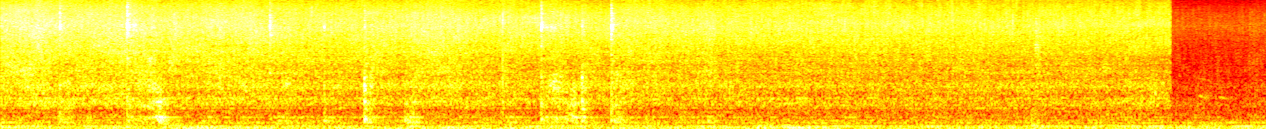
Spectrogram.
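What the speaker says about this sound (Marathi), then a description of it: "टमॅटो टॅमॅटो पण चांगला भाजून घेतो" Tomato frying with browned onion in a pan, a loud continuous sizzle broken by repeated stirring scrapes and knocks in the first half, ending abruptly near the close, no voices.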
